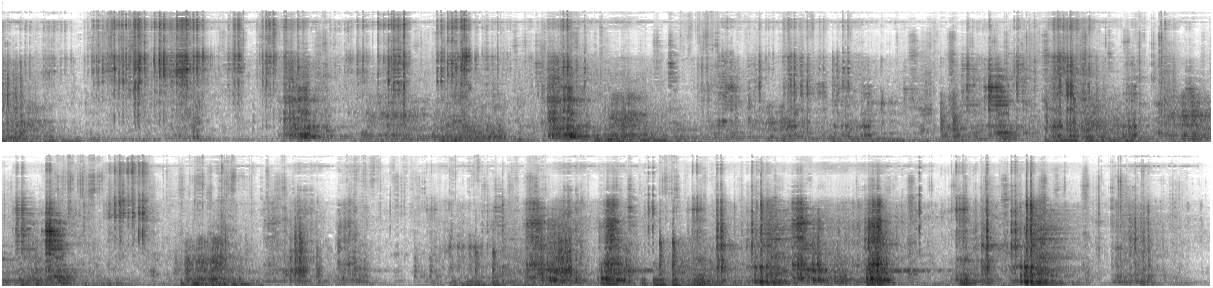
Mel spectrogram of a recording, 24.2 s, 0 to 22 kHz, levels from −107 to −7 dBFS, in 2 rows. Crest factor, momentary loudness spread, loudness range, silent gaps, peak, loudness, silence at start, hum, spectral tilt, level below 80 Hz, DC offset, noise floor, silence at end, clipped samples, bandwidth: 26 dB; 19 LU; 10 LU; none; -6 dBFS; -30 LUFS; 0 s; none; -4 dB/octave; -44 dBFS; under 0.1%; -53 dBFS; 0.2 s; under 0.1%; 17 kHz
